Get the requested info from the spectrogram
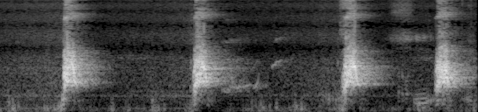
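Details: Pet dog Lilly barks at a person sleeping and snoring a little: four short, sharp barks about one second apart, with faint low rustling between them.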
